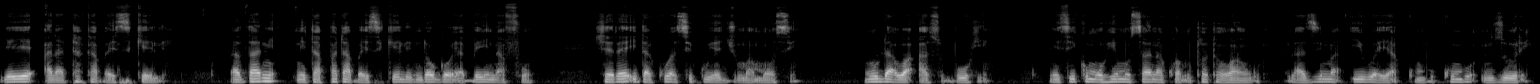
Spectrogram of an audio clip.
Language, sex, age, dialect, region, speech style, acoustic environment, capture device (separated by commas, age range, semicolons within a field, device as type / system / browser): Swahili, male, 18-24, Kenya - Nairobi Sheng-influenced, Kenya, relaxed, silence, mobile / Linux / Chrome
